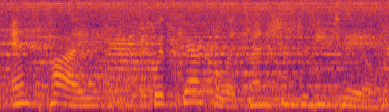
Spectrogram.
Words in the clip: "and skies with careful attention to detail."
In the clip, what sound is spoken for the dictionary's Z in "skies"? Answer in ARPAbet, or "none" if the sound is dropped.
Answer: none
